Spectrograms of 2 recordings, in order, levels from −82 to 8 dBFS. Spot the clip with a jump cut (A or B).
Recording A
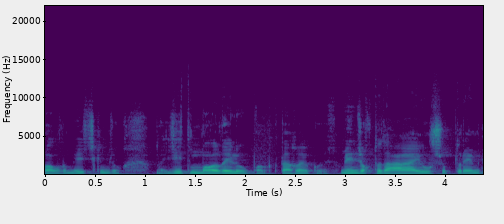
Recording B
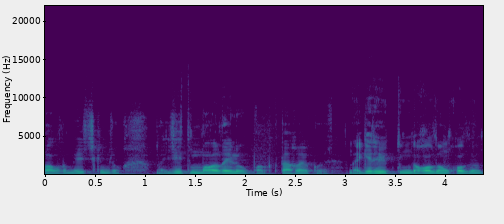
B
